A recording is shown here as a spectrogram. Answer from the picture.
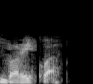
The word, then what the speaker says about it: Boricua: It's pronounced Boricua. Huh? Boricua. That's what Puerto Ricans call themselves. The island is called Borican. The people are called Boricua.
